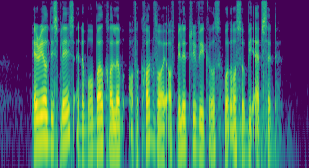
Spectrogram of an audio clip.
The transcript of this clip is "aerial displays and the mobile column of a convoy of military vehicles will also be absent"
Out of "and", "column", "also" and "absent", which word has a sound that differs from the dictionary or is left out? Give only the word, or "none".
none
